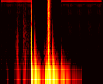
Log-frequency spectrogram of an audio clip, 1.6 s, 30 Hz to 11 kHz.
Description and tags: Sound of a microphone unplugged: Recorded with Rode NT3 and ZOOM H6
Ambient, Disconnect, Electrical, Experimental, Feedback, Noise, Sound-Design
